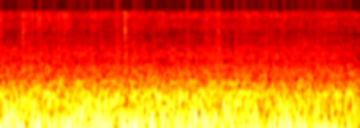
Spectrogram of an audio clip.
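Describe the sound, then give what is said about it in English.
A car engine hums with a steady, low rumble while the car is being parked, holding an even level throughout with no voices. “There's one little extra credit thing I'm gonna toss in real quick as I'm parking my car.”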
